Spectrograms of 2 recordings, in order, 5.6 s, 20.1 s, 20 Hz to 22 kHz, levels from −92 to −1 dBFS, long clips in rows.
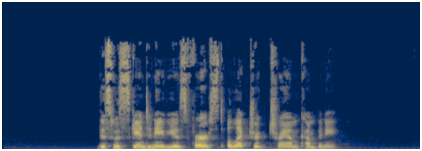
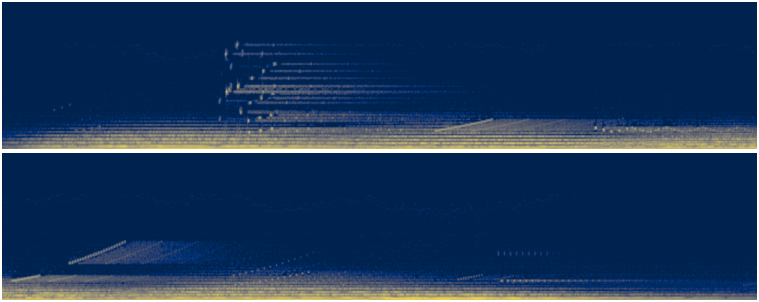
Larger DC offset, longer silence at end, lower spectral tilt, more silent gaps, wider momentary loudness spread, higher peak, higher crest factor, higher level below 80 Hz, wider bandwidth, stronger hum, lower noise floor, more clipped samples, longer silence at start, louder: neither; first, 1.15 s vs 0.45 s; second, -2 dB/octave vs -8.5 dB/octave; neither; second, 8 LU vs 14 LU; about the same, -4 dBFS vs -2 dBFS; about the same, 18 dB vs 16 dB; second, -68 dBFS vs -30 dBFS; first, 17 kHz vs 10 kHz; neither; first, -73 dBFS vs -44 dBFS; neither; first, 1.3 s vs 0.3 s; about the same, -20 LUFS vs -18 LUFS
